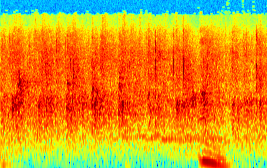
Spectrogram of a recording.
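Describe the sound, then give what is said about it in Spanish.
A crowd applauds God steadily, a dense patter of many hands clapping at moderate volume, with a voice briefly rising over the clapping near the end. “Entonces, hay que aplaudir a Dios por todas las cosas lindas y maravillosas que Él hizo.”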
